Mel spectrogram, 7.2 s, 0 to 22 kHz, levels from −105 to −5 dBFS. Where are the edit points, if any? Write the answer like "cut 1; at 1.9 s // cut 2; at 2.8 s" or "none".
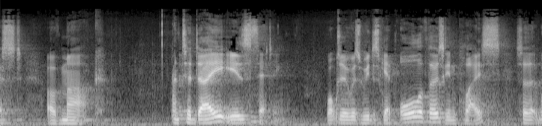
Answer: cut 1; at 2.4 s // cut 2; at 3.3 s // cut 3; at 4.5 s // cut 4; at 5.1 s // cut 5; at 5.9 s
